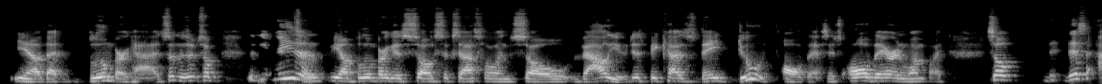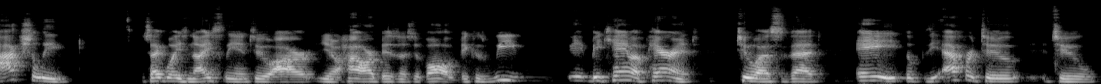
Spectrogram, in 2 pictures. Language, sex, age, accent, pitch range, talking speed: English, male, 50-69, American, 130-165 Hz, 160 wpm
